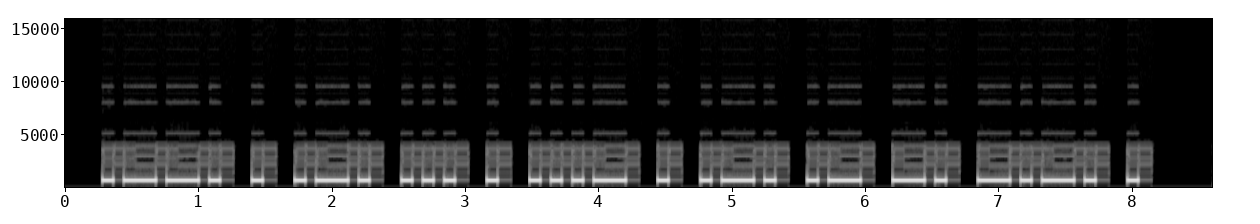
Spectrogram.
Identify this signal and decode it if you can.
Morse code, heard as a keyed tone, about 15 wpm, 750 Hz. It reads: PERSEVERANCE
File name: cwa / W1AW-Level2 / 15WPM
